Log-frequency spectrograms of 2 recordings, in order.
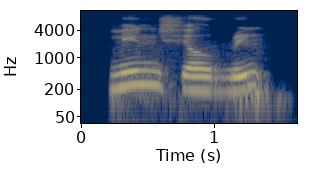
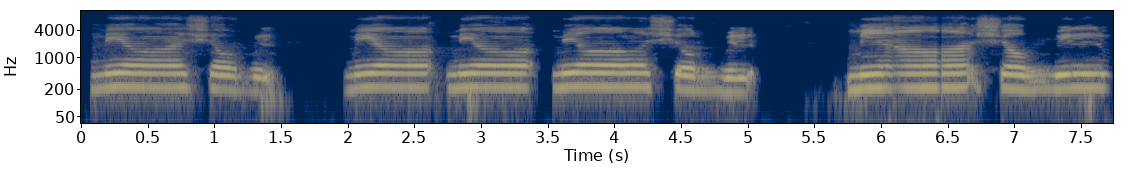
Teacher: நூனோட சவுண்ட முக்கால மறைச்சு ஊதுறோம் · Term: இஹ்ஃபா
